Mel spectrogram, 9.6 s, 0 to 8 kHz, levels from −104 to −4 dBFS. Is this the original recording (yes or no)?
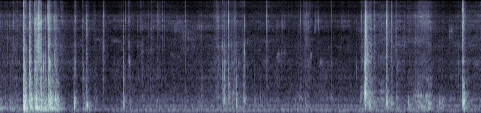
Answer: no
